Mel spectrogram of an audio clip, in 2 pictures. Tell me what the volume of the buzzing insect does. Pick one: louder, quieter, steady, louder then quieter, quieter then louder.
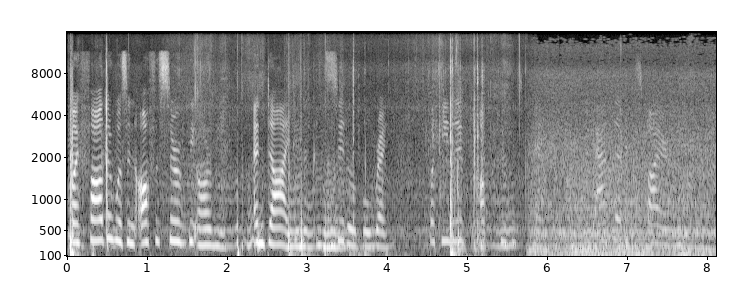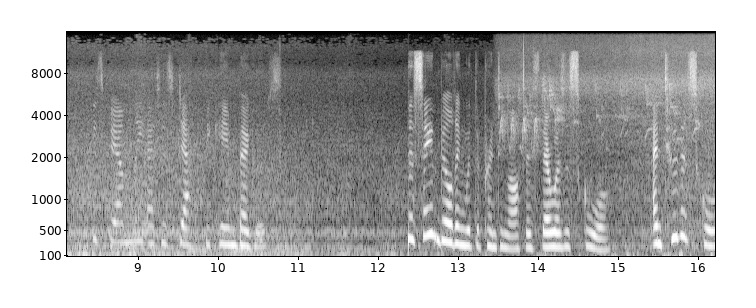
quieter.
